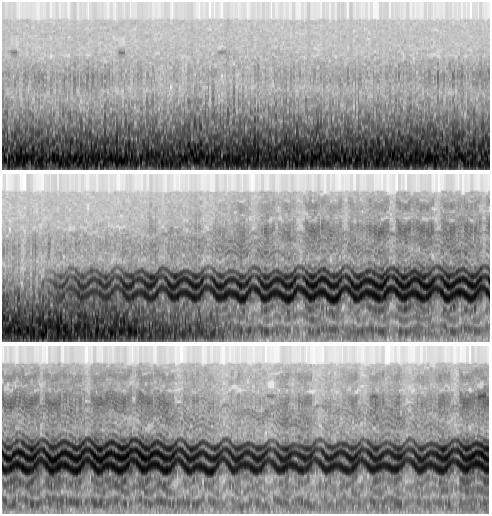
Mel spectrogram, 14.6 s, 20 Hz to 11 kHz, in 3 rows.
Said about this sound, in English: 9, 8, 7, 6, 5, 4, 3, 2, 1. Blast off!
